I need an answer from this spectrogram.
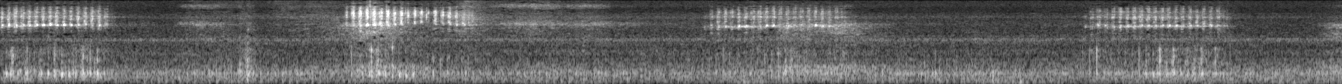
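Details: A Korean Shorthair kitten rescued from a construction site purrs on dad's belly, a deep even rumble sustained throughout, with soft breathy hissing recurring roughly every two and a half seconds.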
